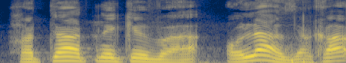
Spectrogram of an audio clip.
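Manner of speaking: ordinary talk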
